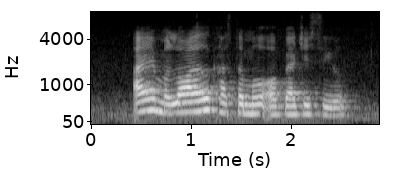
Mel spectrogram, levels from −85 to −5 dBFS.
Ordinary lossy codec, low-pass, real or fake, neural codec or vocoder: none; none; real; none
